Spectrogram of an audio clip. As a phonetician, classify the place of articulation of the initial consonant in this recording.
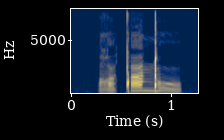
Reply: uvular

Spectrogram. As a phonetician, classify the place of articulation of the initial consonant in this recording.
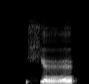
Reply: palatal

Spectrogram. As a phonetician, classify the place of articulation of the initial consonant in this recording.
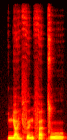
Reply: palatal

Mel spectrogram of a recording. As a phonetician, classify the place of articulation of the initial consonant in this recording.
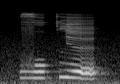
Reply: labial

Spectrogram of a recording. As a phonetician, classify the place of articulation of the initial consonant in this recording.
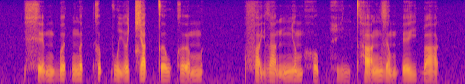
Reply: velar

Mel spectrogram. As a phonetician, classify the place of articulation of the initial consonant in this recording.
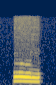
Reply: alveolar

